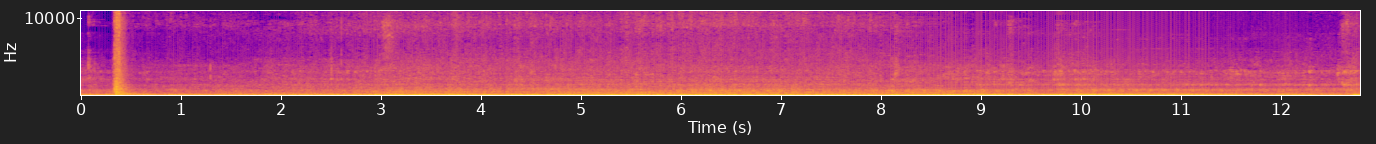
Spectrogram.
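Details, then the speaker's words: 1978 Dodge Aspen R/T 360 V8, four-barrel, just fitted with a new X-pipe dual exhaust and muffler: deep, even burble with a slight rise in revs, no rattles or leaks; normal, healthy idle. "It kind of sounds like my Chevelle. Though the Chevelle, I think I got like 2-chamber mufflers on there. Sounds really good. It actually sounds just like my Chevelle."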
